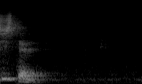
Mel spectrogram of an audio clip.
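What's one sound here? A man speaks a short word close by.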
